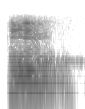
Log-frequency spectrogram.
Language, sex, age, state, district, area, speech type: Gujarati, male, 18-30, Gujarat, Ahmedabad, urban, conversation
